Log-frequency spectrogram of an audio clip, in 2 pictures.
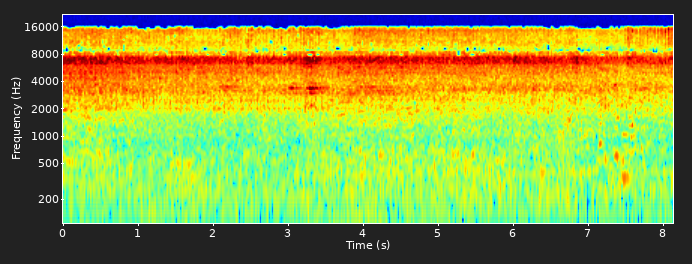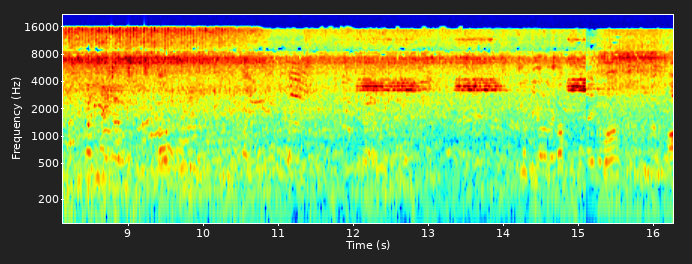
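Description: A crowd murmurs and chatters in a busy street.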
